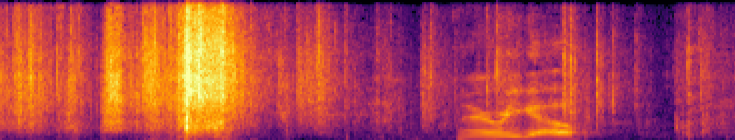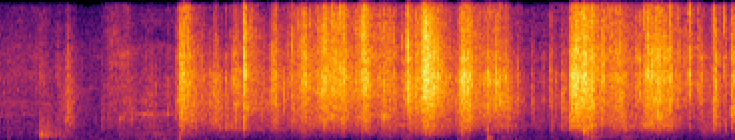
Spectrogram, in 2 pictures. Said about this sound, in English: You need to get a baking sheet. A rimmed baking sheet is going to be easiest so things don't fall off the edge. And line it with parchment paper. So I'm going to do that right now. It's going to be loud. Hold on.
